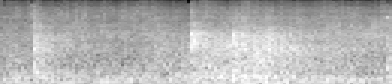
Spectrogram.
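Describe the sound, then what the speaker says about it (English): A squeaking garage door moves along its tracks after they have been lubed, rolling and rumbling steadily with short scraping squeals in between and no talk. "the door's still squeaking"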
